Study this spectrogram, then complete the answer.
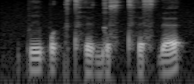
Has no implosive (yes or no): no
